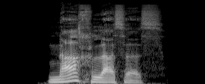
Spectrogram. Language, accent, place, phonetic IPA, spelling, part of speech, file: German, Germany, Berlin, [ˈnaːxˌlasəs], Nachlasses, noun, De-Nachlasses.ogg
- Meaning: genitive of Nachlass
